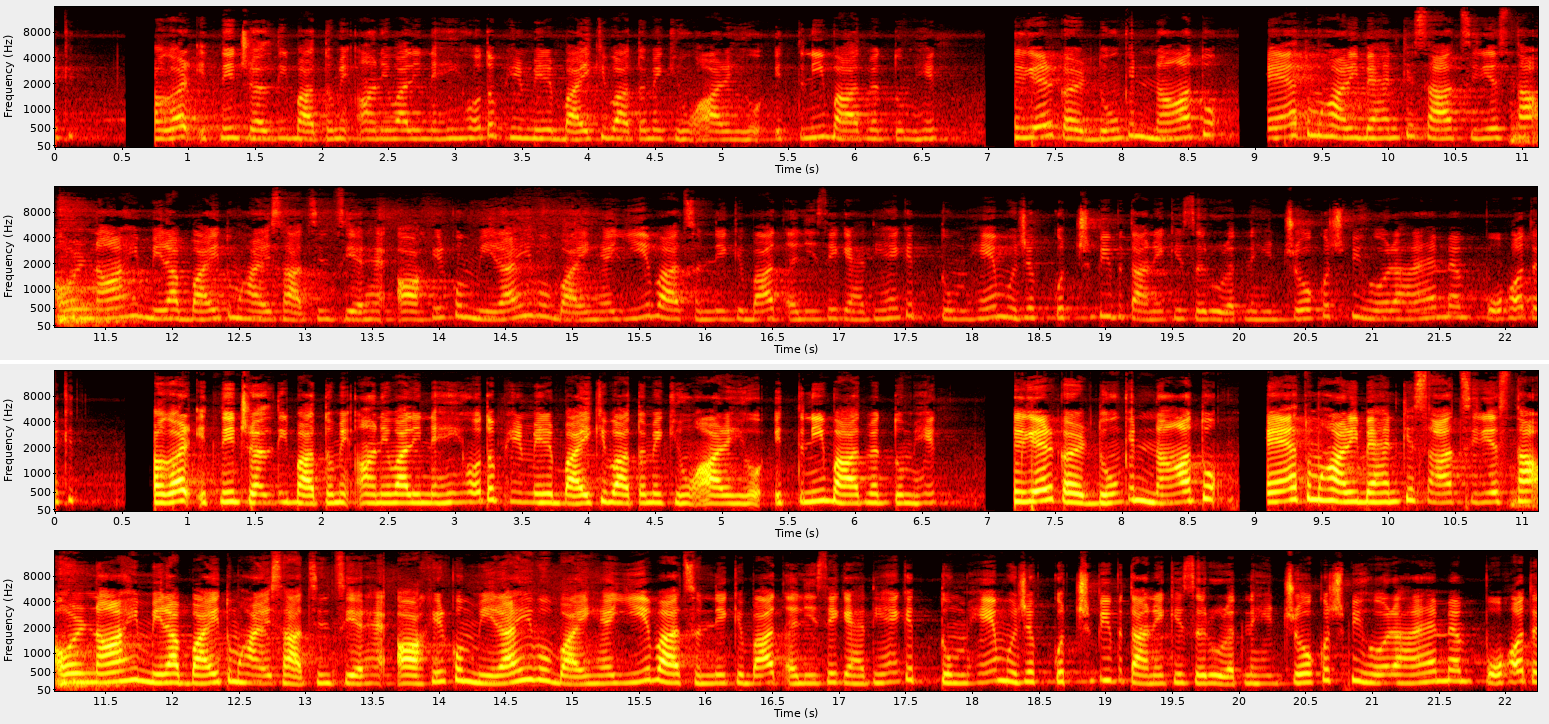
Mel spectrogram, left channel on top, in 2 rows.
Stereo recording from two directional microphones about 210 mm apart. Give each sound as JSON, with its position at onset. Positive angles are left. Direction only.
{"t": 0.7, "sound": "a woman's voice", "side_deg": -50}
